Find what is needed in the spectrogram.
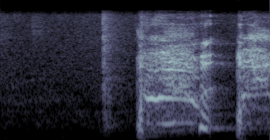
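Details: Adult man in a coughing fit lasting several minutes, with harsh, forceful cough bursts in quick succession; cough.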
